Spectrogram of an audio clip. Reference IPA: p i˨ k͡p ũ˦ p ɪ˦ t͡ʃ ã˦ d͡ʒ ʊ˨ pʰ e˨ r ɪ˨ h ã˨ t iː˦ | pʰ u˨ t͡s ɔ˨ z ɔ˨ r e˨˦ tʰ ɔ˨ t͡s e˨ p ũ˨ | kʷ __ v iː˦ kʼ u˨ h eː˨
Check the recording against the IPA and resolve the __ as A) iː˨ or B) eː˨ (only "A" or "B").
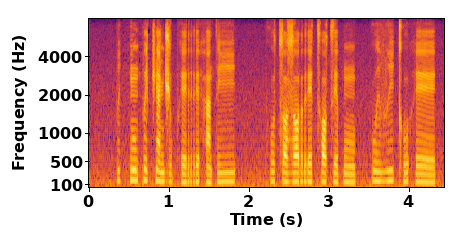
A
